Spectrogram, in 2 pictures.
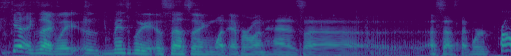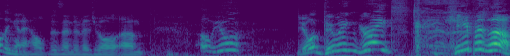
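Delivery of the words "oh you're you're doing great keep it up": shrill, very high, loud hollered voice. Playing a bard calling out encouragement to an ally: Walker voice. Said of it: "Walker voice!".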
